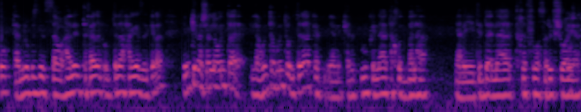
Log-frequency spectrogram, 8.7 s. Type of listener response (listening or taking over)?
taking over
